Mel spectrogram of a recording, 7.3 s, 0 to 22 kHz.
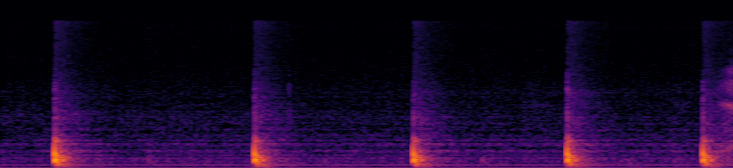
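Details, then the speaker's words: VW 2-litre aircooled engine case build-up, flywheel on with shims but no oil seals. Five solid clunks as the flywheel is rocked by hand: normal crankshaft end float, a very small movement to be measured. "we're going to measure the the end float which you can here as a clunk if you try to move the flywheel backwards and forwards"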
